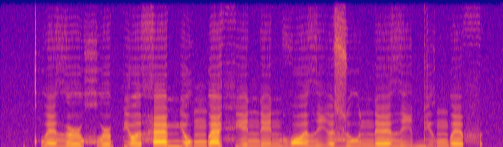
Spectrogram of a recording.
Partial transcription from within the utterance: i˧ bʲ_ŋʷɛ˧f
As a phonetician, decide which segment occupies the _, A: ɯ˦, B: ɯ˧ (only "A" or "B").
A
